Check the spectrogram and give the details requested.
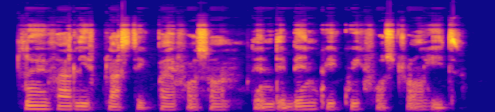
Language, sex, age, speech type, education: Nigerian Pidgin, male, 15-29, spontaneous, tertiary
